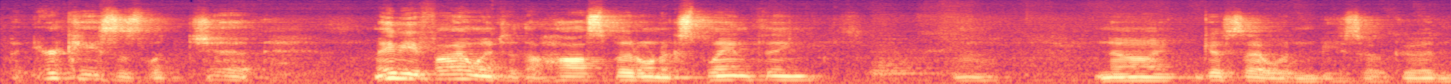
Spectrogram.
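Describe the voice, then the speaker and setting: A man playing a world-weary, soft-hearted drug addict in a radio play, talking in halting slang. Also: mid-range voice, close to an everyday voice. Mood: bitter, resigned. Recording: roomy, faint background noise.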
